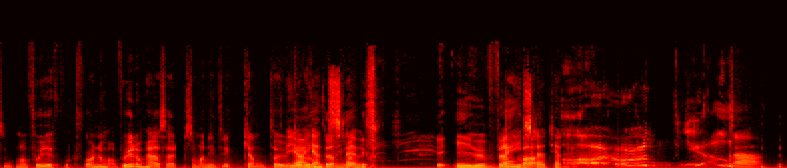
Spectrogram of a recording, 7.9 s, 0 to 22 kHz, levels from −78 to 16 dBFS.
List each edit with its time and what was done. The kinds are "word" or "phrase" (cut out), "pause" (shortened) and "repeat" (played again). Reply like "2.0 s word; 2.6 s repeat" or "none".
1.7 s word; 3.1 s word; 5.2 s word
